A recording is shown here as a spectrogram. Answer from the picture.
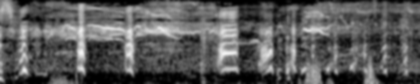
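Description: A run of short, high-pitched squeals and yelps from people, some gliding up and down in pitch, with a few dull low thumps among them.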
